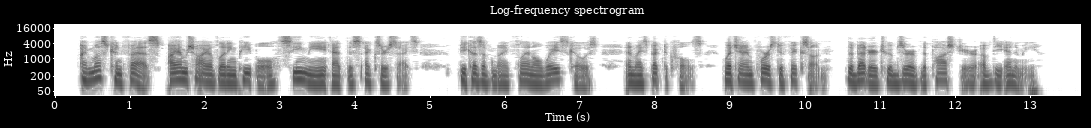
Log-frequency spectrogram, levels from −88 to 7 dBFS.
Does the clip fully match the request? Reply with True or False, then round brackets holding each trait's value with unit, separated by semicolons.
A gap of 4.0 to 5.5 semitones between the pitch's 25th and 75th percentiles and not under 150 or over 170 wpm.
False (3.1 semitones; 165 wpm)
